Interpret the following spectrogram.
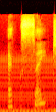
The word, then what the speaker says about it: excite: winning a vacation will excite him think to spell uh x i spell excite out loud e-x-c-i-t-e excite that silent E is making the I say I number four exciting three syllables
